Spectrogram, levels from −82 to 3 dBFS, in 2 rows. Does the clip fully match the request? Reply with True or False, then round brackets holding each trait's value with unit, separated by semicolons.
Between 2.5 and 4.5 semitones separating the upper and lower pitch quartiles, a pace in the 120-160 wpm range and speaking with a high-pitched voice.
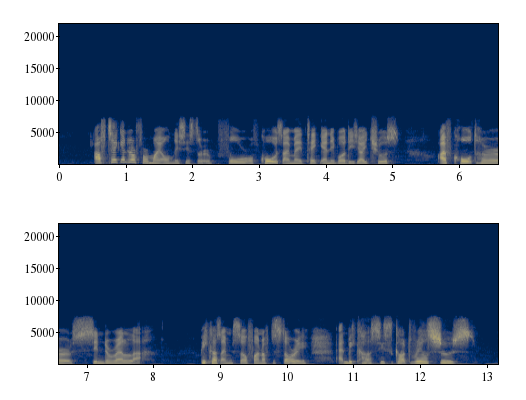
True (3.7 semitones; 150 wpm; 220 Hz)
